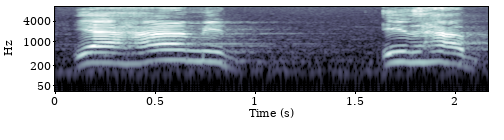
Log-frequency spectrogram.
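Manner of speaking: "Hamid" stopped on d, a gap, then "izhab"; high, separated "Hamid... izhab"; pause between words. Shown as a demonstration. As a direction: break after "Hamid", then start "izhab" afresh, high and loud. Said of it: "Kalau mau dijeda".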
